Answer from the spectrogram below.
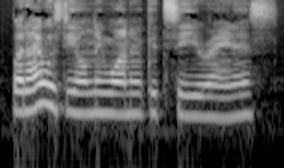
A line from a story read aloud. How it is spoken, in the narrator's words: He sighs and unconsciously ends up muttering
